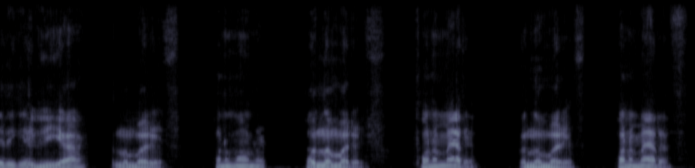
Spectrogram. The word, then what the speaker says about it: Ponomarev: but in Russian the stress goes to the last of the word. So say it one more time, slowly. Ponomarev.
